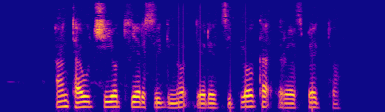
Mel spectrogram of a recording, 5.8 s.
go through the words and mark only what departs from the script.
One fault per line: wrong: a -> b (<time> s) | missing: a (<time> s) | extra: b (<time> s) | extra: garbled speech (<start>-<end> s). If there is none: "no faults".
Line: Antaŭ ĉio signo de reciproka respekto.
extra: kiel (1.9 s)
